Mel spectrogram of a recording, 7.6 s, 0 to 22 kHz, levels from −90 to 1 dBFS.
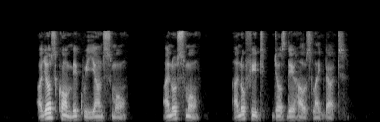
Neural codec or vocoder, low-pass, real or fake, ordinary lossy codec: none; none; real; none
